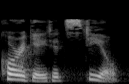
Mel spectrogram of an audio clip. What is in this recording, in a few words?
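"corrugated steel", English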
